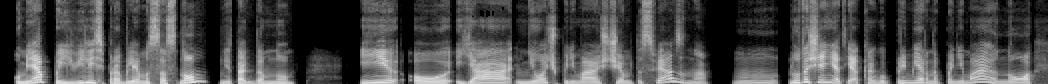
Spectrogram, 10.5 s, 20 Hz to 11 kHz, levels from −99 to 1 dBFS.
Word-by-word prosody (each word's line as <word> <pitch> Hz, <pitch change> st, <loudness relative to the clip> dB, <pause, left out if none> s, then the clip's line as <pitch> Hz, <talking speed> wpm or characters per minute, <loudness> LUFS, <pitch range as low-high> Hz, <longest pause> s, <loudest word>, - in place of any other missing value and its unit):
У 195 Hz, -, +2 dB
меня 260 Hz, +13 st, +7 dB
появились 245 Hz, -3 st, +1 dB
проблемы 205 Hz, +1 st, +1 dB
со 185 Hz, -2 st, 0 dB
сном 255 Hz, -, +3 dB, 0.2 s
не 185 Hz, -4 st, -5 dB
так 175 Hz, 0 st, +2 dB
давно, 170 Hz, -1 st, -2 dB, 0.7 s
и, 265 Hz, +4 st, +2 dB, 0.2 s
о, 190 Hz, 0 st, +2 dB
я 235 Hz, +7 st, +2 dB
не 195 Hz, +2 st, -4 dB
очень 245 Hz, +2 st, -2 dB
понимаю, 220 Hz, -1 st, -2 dB
с -, -, -4 dB
чем 225 Hz, 0 st, -3 dB
это 205 Hz, -1 st, -12 dB
связано. 255 Hz, -, -4 dB, 0.2 s
М, 235 Hz, +3 st, -11 dB
ну, 230 Hz, +6 st, -1 dB
точнее, 320 Hz, -2 st, +4 dB
нет, 250 Hz, -7 st, +2 dB
я 235 Hz, -, +4 dB
как 245 Hz, -1 st, -6 dB
бы 225 Hz, -1 st, -5 dB
примерно 240 Hz, -1 st, -3 dB
понимаю, 225 Hz, -, -4 dB
но 230 Hz, +3 st, -2 dB
220 Hz, 165 wpm, -19 LUFS, 195-250 Hz, 0.7 s, меня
